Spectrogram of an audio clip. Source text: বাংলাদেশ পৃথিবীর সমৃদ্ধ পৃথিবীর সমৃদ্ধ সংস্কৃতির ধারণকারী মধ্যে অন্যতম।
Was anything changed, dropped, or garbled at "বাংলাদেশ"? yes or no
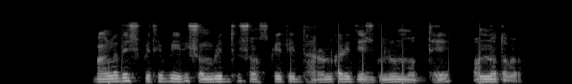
no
